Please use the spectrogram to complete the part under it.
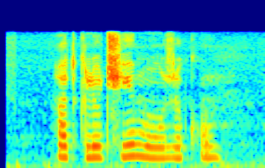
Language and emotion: Russian, sad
